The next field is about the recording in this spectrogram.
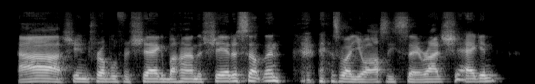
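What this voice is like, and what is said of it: Heavy put-on American Southern accent. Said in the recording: “in a heavy American South accent.”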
